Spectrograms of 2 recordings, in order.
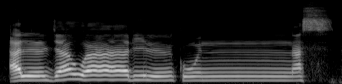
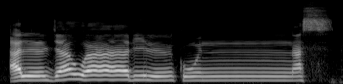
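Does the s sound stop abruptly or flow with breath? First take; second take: flowing; flowing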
